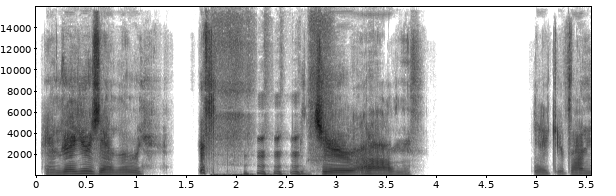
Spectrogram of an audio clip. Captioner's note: laughs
